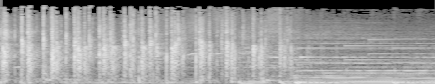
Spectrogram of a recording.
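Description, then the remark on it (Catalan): A small group applauds with dense, rapid clapping for about three seconds for the guests of the Cat Ràdio programme L'Ofici d'Educar, then the clapping stops abruptly and a sustained musical tone carries on. “Un aplaudiment per tots.”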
